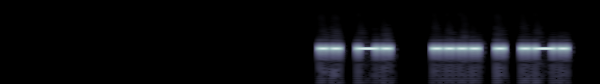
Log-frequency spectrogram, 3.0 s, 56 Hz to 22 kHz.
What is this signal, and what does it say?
Morse code, heard as a keyed tone, about 38 wpm, 700 Hz. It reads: IN HER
